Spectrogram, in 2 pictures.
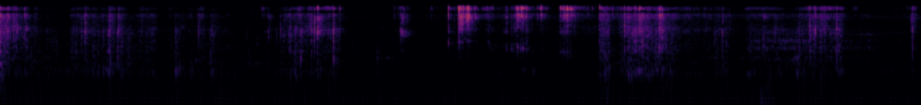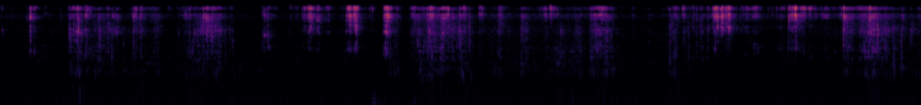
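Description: Potato chips being bitten and chewed, a crisp crunching that comes in irregular bursts every second or so.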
